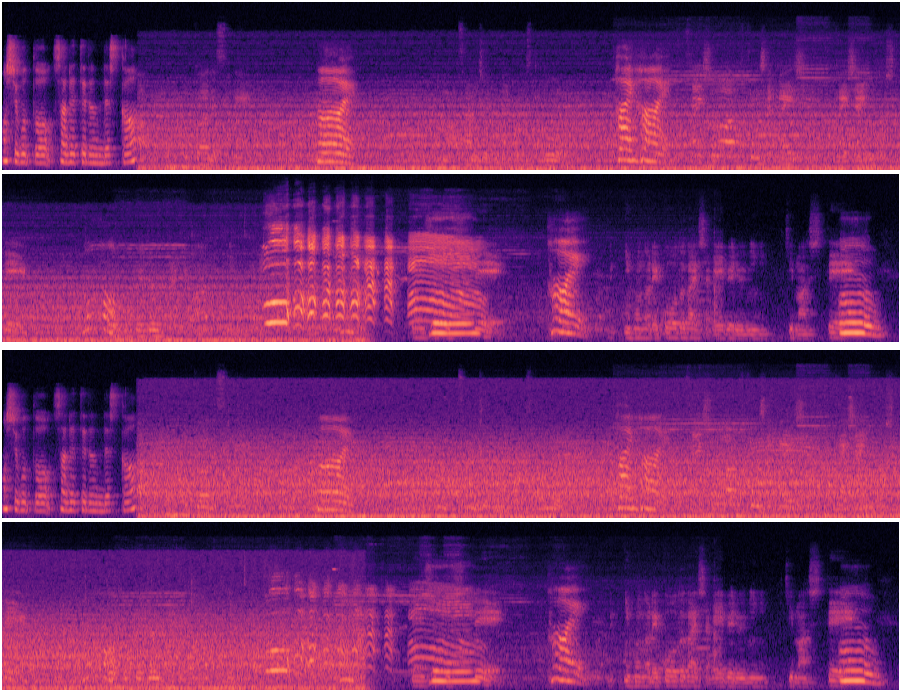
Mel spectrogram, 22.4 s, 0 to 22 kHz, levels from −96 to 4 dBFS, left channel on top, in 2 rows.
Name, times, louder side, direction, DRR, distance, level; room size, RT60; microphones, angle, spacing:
voice 1, 0.0-1.7 3.9-4.5 7.7-8.4 12.2-12.8 16.5-17.2 18.0-18.6 21.7-22.3, left 3 dB, 20° left, 0.3 m, -25 dB
sound 1, 1.7-15.8, right 4 dB, 85° right, 0.6 m, -29 dB
voice 2, 2.3-4.1 5.4-7.1 8.6-11.6 11.9-15.8 16.3-17.5 18.0-21.9, right 1 dB, 60° right, 3.0 m, -37 dB
Chatter / Vehicle horn car horn honking / Traffic noise roadway noise, 7.6-20.2, right 3 dB, 35° right, 2.4 m, -46 dB
Laughter, 14.4-17.3, left 9 dB, 90° left, 0.4 m, -22 dB
6.4 x 5.8 x 3.7 m
head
